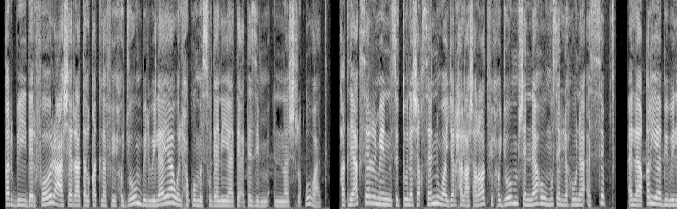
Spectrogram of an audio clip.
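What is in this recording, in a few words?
Arabic Juba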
